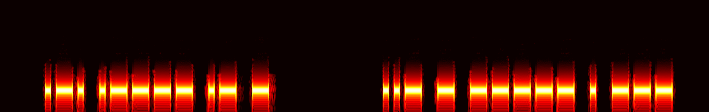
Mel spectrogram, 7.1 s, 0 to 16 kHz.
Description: Morse code, heard as a keyed tone, about 22 wpm, 600 Hz. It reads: R1AT UT0EO
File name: Callsigns-22wpm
